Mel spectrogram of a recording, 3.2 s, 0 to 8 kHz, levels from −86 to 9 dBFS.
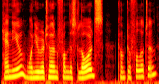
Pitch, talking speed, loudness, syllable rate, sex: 175 Hz, 205 wpm, -17 LUFS, 4.9 syllables/s, male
